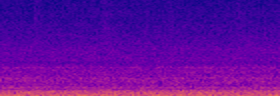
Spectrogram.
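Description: Steady in-cabin noise of a car idling, a low engine hum under an even hiss.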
